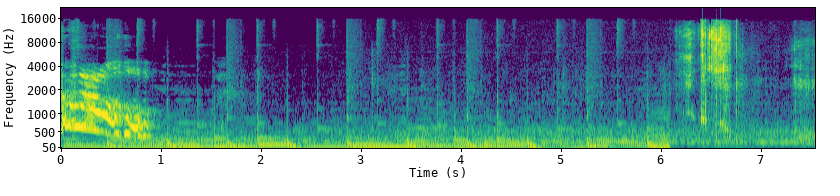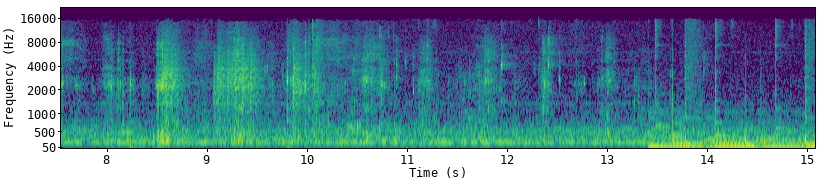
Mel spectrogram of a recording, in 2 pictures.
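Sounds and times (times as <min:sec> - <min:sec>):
person biting into a burger: 0:06.1 - 0:08.9
crunchy chewing: 0:06.1 - 0:13.4.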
